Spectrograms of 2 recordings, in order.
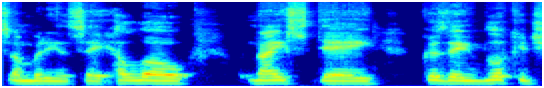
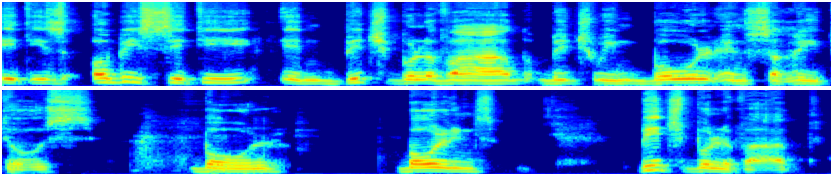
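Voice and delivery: loud, put-on French accent; 5 dB louder than usual. Retelling what she would say on the phone, imitating her French accent. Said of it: "I have a very good French accent now".

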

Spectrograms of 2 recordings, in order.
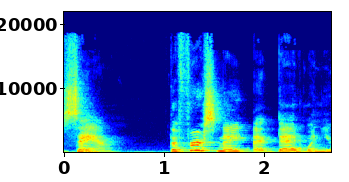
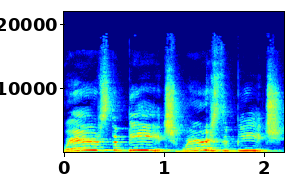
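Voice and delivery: high, acted-out drunken hollering, repeated; 8 semitones higher than usual. Retelling someone running down the boardwalk, imitating someone drunk yelling. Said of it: "she's running down the boardwalk yelling".

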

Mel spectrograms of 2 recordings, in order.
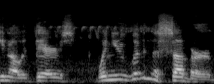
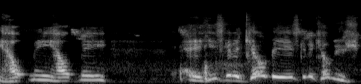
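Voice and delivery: mock desperate screaming, high and rising; 5 semitones higher, 3 dB louder than usual. Describing a movie, speaker acts out a man in handcuffs: imitating someone screaming. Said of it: "He's like screaming".

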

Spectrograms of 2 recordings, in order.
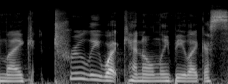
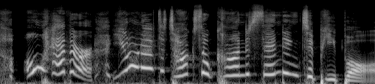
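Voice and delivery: mock, very high, drunken barking outburst; 4 dB louder than usual. Recapping a party confrontation, imitating Shannon snapping at another woman, drunk barking. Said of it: "starts barking at Heather".

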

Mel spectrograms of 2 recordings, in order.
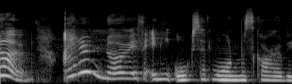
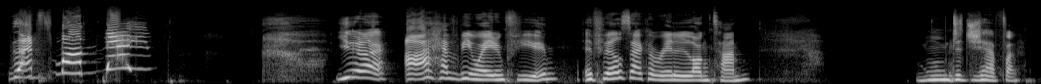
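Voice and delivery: put-on drunk character voice, louder; 6 dB louder than usual. Voicing a drunk party guest greeting a player: drunk character voice. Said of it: "he is actually quite drunk".

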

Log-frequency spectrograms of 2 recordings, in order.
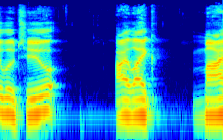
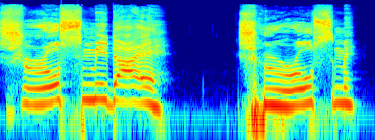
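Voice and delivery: high, loud, hammed-up mock British accent. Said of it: "I can't tell what accent you're going for".

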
